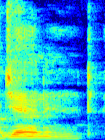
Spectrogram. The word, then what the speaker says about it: Janeth: The H is silent, so it's Janet, like the name in English, Janet.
